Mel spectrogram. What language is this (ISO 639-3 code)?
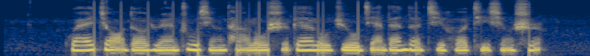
zho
